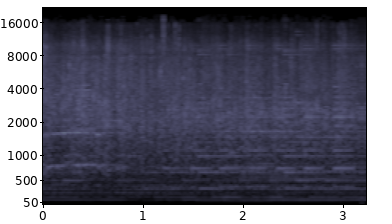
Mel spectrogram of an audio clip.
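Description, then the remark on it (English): A church audience claps for Jesus together in a dense, steady wash of many hands, holding an even loudness throughout, with faint sustained musical tones humming underneath. “Let us clap for Jesus.”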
